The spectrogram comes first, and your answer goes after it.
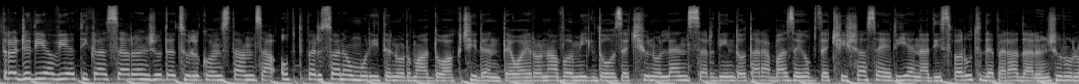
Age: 20-39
